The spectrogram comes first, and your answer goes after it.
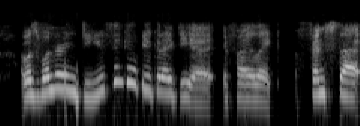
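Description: In a dry, close recording with no echo, a woman with an American accent talks at a moderate pace in a dark, mellow tone with ordinary pitch variation. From US Pacific Northwest. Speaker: homesteader seeking coaching. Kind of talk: coaching call. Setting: call with host.

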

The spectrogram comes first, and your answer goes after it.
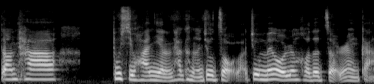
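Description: A woman's fairly high voice in a northern Chinese accent, fairly quick pace and ordinary pitch variation, on a very clean recording with a silent background. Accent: noticeable retroflex (northern Mandarin). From China, Shandong (Jinan) then Beijing. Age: 30s. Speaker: caller on live stream. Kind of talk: casual chat.

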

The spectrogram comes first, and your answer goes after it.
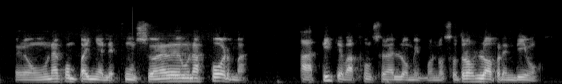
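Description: A man speaks with ordinary pitch variation. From Puerto Rico, Guayama area. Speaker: startup co-founder. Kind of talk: interview conversation. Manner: hesitant, many fillers.

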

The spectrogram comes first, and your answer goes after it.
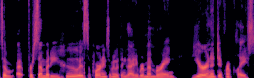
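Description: A woman talks at a very fast pace with an American accent and a fairly low pitch. The recording is very clean, with a silent background and a dry, close sound with no echo. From California. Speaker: mental health counselor. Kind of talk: interview conversation.

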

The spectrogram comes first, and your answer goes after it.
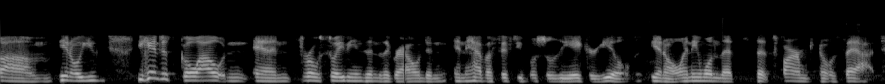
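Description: A woman with an Upper Midwest US accent speaks at a very deep, low pitch. Her intonation is fairly even and her pace moderate. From central Michigan. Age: 30s. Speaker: grain market analyst. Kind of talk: interview.

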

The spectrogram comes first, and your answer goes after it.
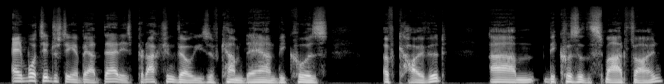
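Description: A man with an Australian accent speaks at a fairly quick pace, fairly low in pitch with ordinary pitch variation. The sound is dry and close with no echo, on a very clean recording with a silent background. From Melbourne, Australia. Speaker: marketing podcast host. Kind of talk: casual interview chat.

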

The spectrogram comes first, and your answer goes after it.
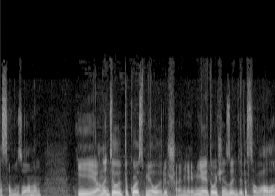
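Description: A man's fairly high voice at a very fast pace. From Ukraine (Lviv). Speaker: product manager and startup co-founder. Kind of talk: interview. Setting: office. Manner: halting.

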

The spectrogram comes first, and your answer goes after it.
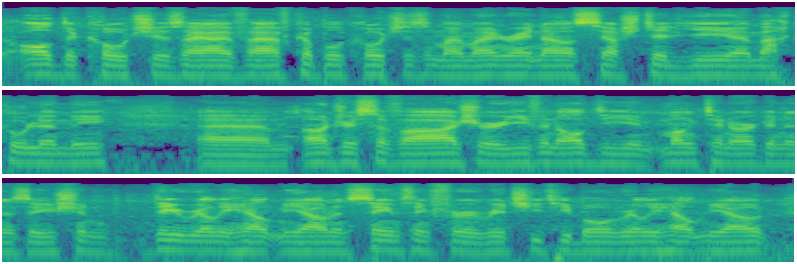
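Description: A man talks at a very fast pace in a monotone, flat intonation, his pitch fairly low. Noticeable background noise runs underneath. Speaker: drafted hockey player. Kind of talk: interview. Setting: arena radio row.

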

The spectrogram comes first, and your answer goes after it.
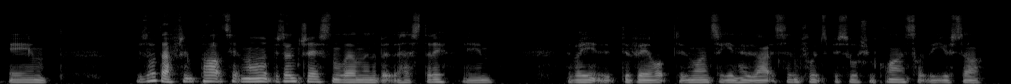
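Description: With a strong Scottish accent, a man speaks at a very fast pace and a fairly low pitch, using ordinary pitch variation on a very clean recording with a silent background. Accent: broad Scottish. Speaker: linguistics student. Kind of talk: casual chat.

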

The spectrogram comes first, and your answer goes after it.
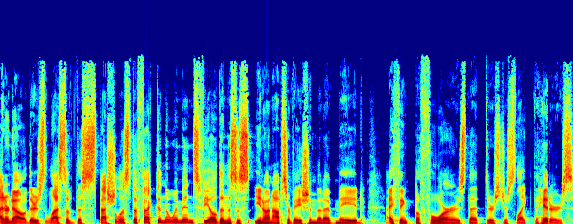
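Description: A man with a Midwestern US accent, lively intonation, and a fairly quick pace on a very clean recording with a silent background. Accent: Midwestern US, nasal. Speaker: cyclocross analyst and writer. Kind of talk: casual chat.

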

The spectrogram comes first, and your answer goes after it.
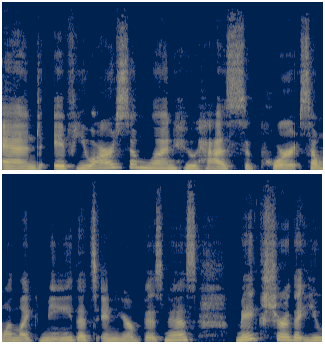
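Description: It is a plain, everyday voice at a moderate pace with ordinary pitch variation. The recording is very clean with a silent background. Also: woman. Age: 40s. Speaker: bookkeeper and money coach. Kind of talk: interview.

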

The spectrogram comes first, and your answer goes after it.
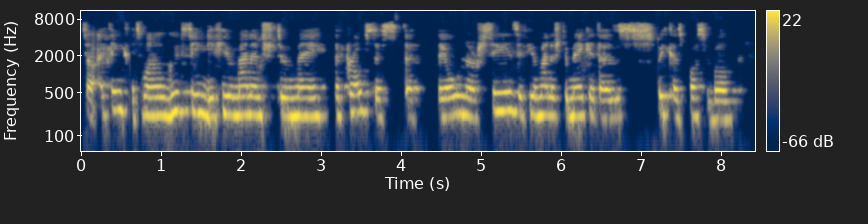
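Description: A woman with a Latvian accent at a fairly high pitch, moderate pace and fairly even intonation, with hardly any pauses. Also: very even loudness. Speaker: home stager. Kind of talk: interview conversation. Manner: halting.

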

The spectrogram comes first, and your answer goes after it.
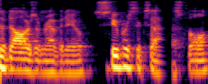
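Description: A man talks in an unremarkable speaking voice with fairly even intonation. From Arizona, US. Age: 30s. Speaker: social media consultant. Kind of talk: interview.

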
